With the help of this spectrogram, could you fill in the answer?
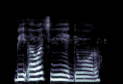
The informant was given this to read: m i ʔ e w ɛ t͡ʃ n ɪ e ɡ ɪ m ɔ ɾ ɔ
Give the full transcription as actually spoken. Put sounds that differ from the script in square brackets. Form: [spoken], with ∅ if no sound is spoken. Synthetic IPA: [b] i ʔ [a] w [a] t͡ʃ n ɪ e [d] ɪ m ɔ ɾ ɔ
